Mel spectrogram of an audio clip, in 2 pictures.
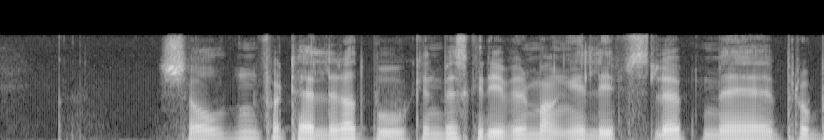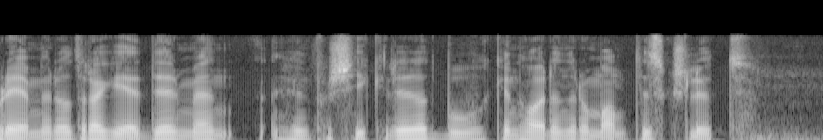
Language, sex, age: Norwegian, male, 35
